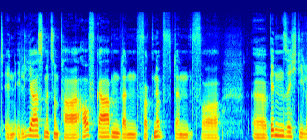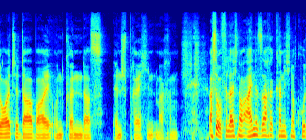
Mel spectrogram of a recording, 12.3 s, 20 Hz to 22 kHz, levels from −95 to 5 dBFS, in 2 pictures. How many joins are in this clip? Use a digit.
0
